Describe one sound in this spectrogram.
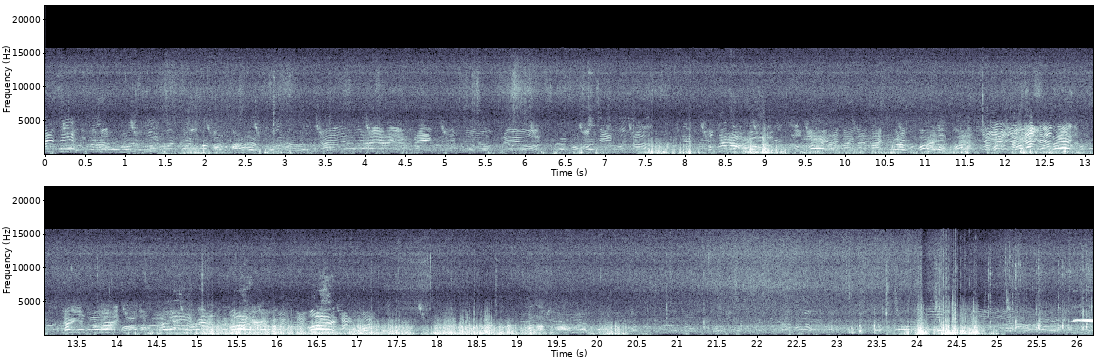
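Rugby players shout and call to each other across an open field.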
